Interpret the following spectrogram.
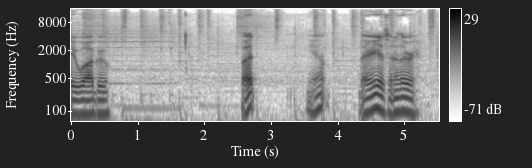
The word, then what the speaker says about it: Juaggu: you want to say I said the J is silent so I just say Wagyu but yeah there is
